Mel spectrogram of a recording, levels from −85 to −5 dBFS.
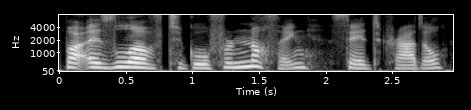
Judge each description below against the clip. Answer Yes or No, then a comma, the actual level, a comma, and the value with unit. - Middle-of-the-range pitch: No, high, 215 Hz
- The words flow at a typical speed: Yes, average, 185 wpm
